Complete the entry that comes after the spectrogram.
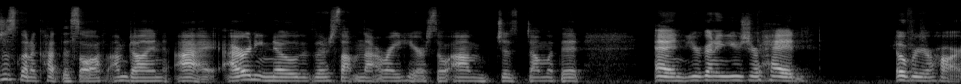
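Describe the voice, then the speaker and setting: In a very clean recording with a silent background, a woman speaks in a bright, sharp tone with flat, monotone intonation. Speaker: tarot reader. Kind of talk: tarot reading monologue.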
